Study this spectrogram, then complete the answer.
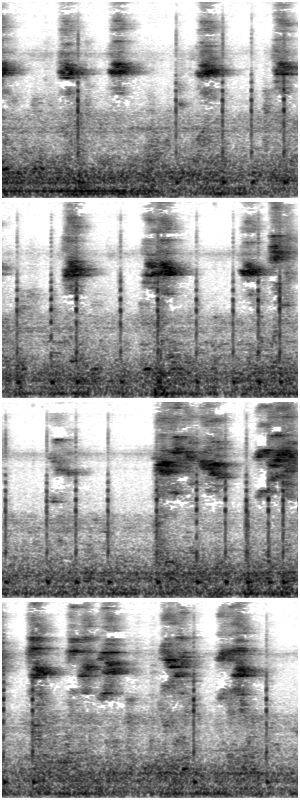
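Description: Fingers tap lightly on a phone touchscreen keyboard.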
